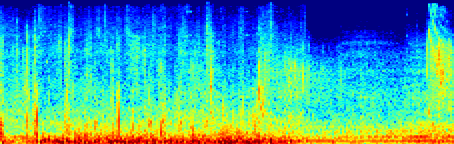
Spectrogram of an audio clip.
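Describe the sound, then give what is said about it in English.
Sharp, dry snaps of a sniper's bullets passing overhead crack out irregularly, a dozen or more in quick succession, over a constant low rumble and clatter. “You can hear the snap of the bullets.”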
